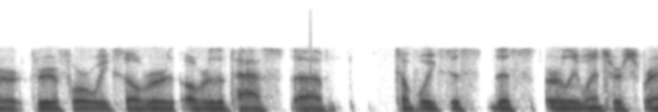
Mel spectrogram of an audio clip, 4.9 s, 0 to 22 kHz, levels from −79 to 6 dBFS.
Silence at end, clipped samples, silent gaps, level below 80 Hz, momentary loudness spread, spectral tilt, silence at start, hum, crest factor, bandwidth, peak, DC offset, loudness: 0 s; under 0.1%; none; -30 dBFS; 5 LU; -9 dB/octave; 0 s; none; 16 dB; 4.1 kHz; -2 dBFS; under 0.1%; -19 LUFS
